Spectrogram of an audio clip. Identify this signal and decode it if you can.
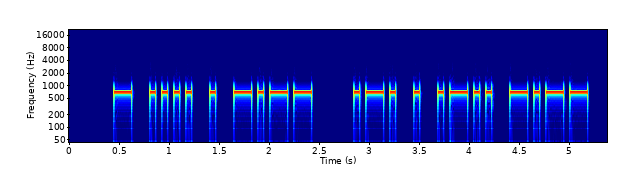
Morse code, heard as a keyed tone, about 20 wpm, 700 Hz. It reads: THEY RELY
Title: Sentences with 2-Word Phrases - 20wpm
